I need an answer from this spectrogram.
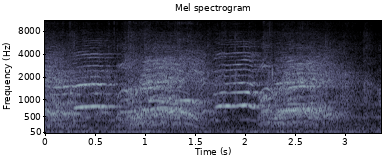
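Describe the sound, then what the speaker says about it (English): An assembled crowd at a school alumni golden jubilee gives three cheers, shouting in unison in a few loud, sustained bursts that swell and fade in a large gathering. "This is our 3 cheers."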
